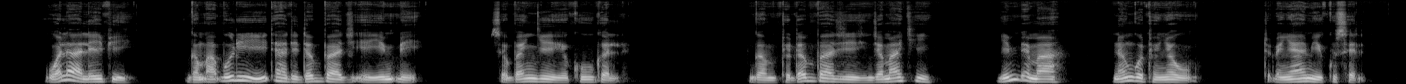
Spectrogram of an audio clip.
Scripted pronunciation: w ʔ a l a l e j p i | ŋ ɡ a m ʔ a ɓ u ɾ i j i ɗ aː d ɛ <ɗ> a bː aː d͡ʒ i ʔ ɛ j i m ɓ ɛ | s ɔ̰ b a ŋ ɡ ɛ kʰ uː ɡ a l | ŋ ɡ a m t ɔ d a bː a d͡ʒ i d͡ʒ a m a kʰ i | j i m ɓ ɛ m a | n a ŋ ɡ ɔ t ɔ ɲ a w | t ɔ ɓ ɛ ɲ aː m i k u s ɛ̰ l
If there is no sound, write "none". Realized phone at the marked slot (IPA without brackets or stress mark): d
